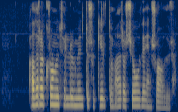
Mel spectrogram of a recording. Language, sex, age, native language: Icelandic, female, 40-49, Icelandic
